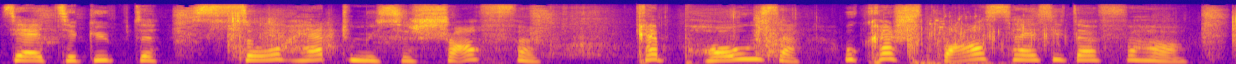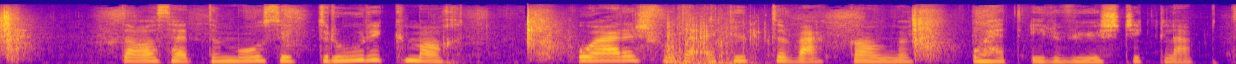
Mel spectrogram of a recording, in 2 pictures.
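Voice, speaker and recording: A woman's voice: on the high side, normal speed, background noise. A woman with a Swiss accent narrating a children's story in a chatty way, speaking directly to her listeners.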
